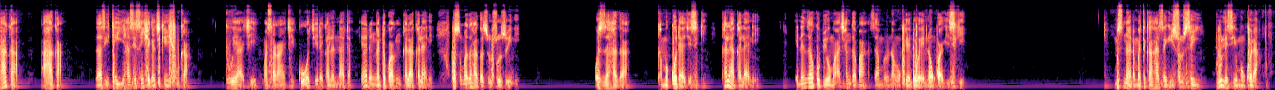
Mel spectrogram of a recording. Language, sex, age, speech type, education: Hausa, male, 15-29, spontaneous, tertiary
